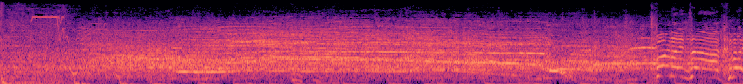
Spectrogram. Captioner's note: cheering and applause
